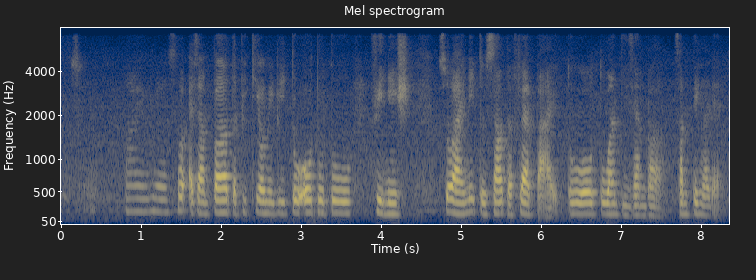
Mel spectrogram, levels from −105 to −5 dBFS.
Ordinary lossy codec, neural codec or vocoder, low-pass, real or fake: none; codec, 16 kHz, 6 kbps, DAC; 7.2 kHz; fake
